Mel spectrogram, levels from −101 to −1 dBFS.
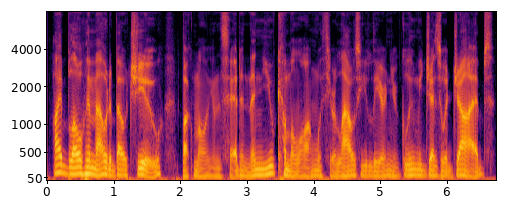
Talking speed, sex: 205 wpm, male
